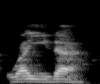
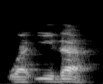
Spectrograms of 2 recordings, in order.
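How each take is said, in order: First: The glottal stop is softened into a glide. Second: The glottal stop is pronounced fully and clearly. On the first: The speaker calls it wrong. "itu masuknya ke tashil" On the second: The speaker calls it right. "mesti jelas tahqiq semua"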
